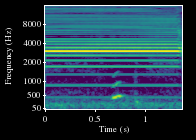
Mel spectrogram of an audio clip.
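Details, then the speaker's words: Steady high-pitched electronic pressure alarm on an anesthetic machine during a leak test of a non-rebreathing (Bain) circuit, sounding as manometer pressure nears 20. "20. Just below 20 because of the alarm there."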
